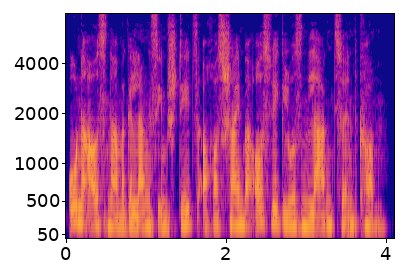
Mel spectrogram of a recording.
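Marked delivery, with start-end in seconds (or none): none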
